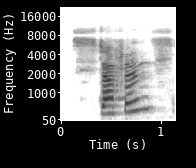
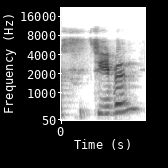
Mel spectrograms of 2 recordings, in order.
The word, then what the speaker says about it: Stephens: name of the tour stephens or stevens this name is pronounced in two ways and you can say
